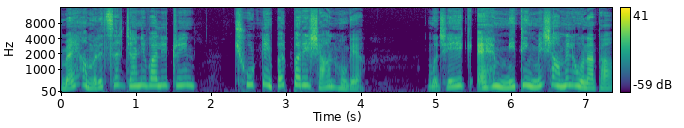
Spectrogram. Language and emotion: Urdu, sad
